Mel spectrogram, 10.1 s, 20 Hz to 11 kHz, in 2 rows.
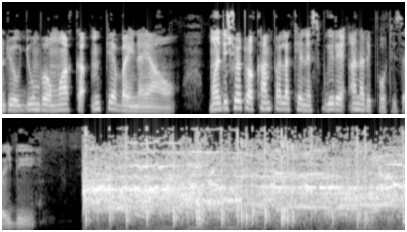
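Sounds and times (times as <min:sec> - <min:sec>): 
speech: 0:00.0 - 0:06.2, 0:07.2 - 0:08.0
fireworks exploding over Kampala at New Year celebration: 0:06.0 - 0:10.0.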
